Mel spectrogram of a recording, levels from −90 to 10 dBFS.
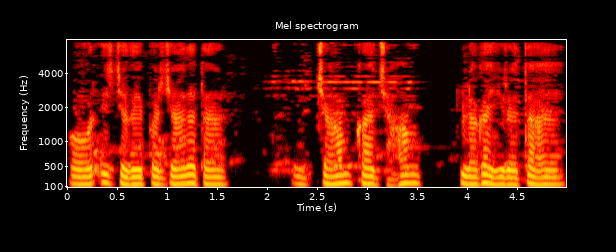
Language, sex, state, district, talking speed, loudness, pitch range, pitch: Hindi, male, Uttar Pradesh, Hamirpur, 145 wpm, -24 LUFS, 145-165 Hz, 150 Hz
